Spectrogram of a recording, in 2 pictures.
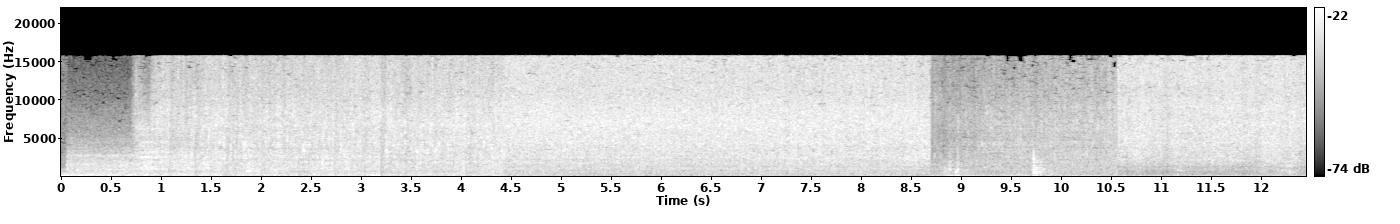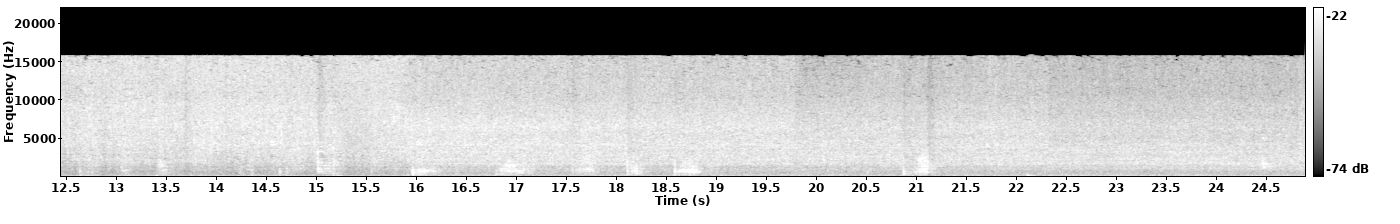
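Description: Minced-meat sauce with shiitake mushrooms and dried tofu sizzling as it fries in a pan, with a spatula stirring it in scattered strokes. The sizzle drops out for about two seconds around nine seconds in, then resumes.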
